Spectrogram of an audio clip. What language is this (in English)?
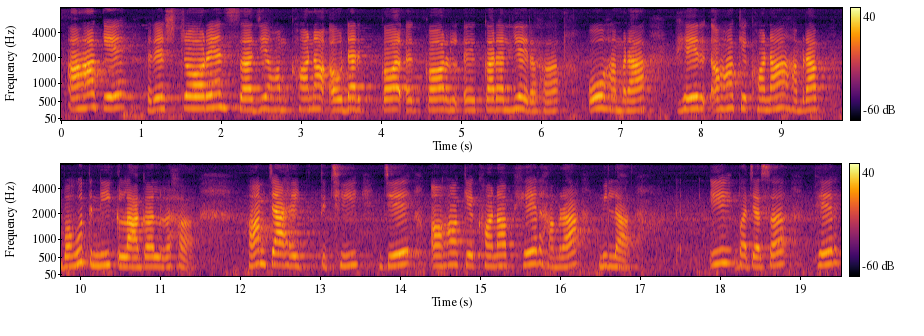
Maithili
